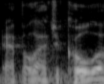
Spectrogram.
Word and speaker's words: Apalachicola: from furman his first job after college was apollo chicola i think i said it right apalachicola high in apalachicola florida for two seasons where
